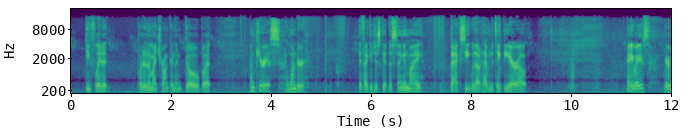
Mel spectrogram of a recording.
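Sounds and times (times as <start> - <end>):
faint outdoor background noise: 0.0 - 12.0.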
